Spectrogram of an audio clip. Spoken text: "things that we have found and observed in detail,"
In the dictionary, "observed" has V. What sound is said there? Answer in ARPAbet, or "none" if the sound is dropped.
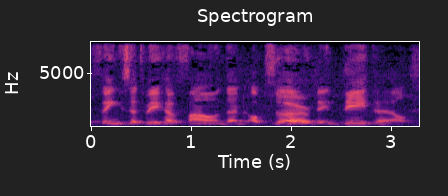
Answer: V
